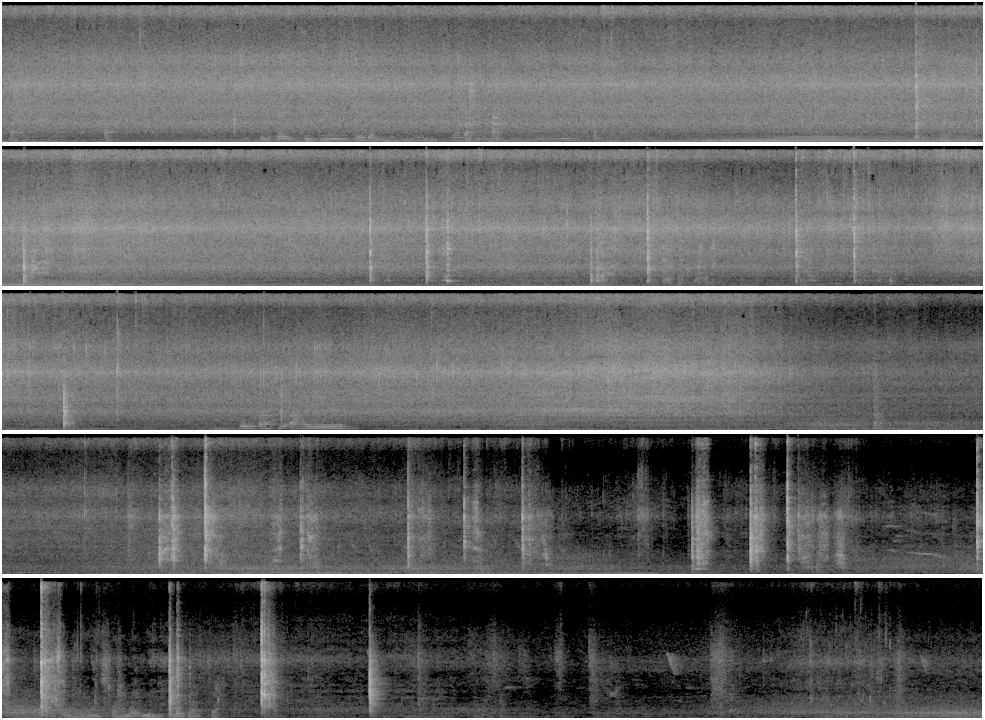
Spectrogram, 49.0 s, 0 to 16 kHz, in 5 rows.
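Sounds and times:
vegetables sizzling in a wok: 0.0s - 43.0s.

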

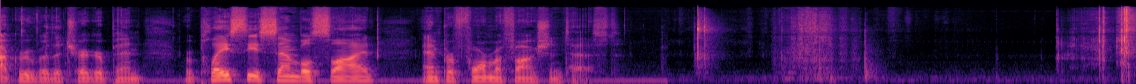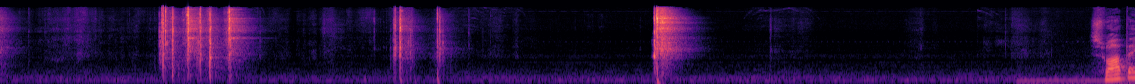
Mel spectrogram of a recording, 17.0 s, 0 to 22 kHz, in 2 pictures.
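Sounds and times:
pistol slide clicks and snaps: 9.7s - 10.5s, 13.4s - 13.8s.

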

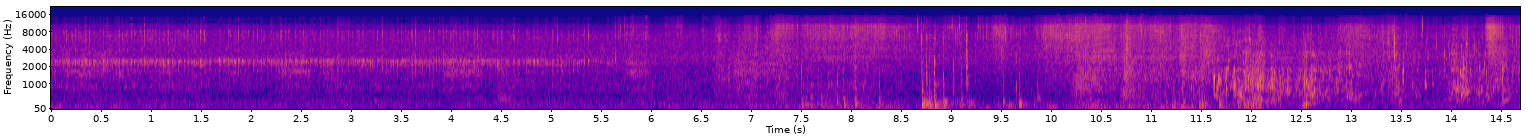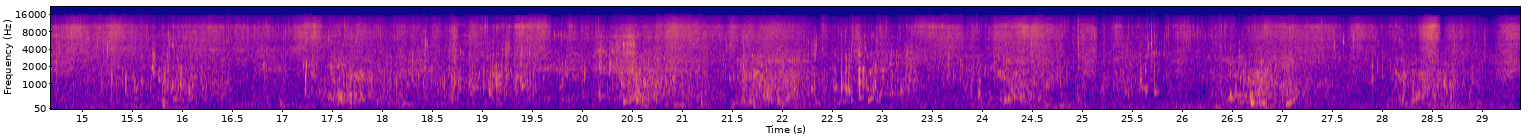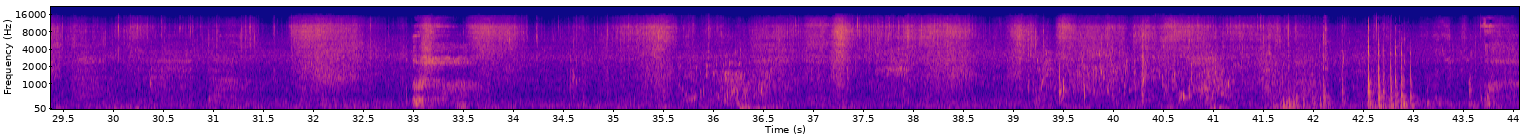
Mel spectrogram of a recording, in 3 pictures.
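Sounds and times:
paddle splashing in water: 6.8s - 30.5s, 34.6s - 44.0s.

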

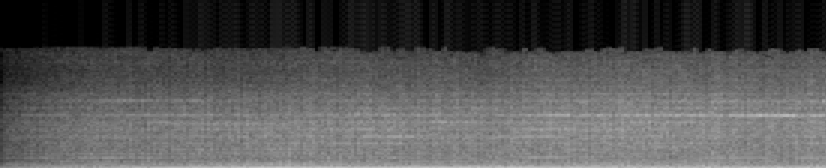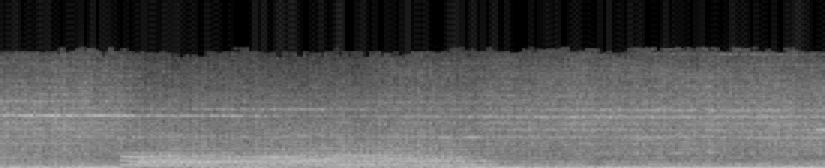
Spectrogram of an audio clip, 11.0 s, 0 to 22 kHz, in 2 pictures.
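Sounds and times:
diesel locomotives droning: 0.0s - 11.0s
locomotive air horn chord: 6.3s - 8.9s.

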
